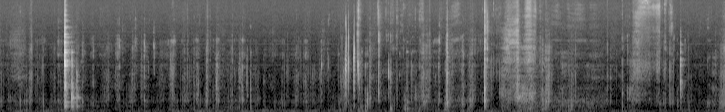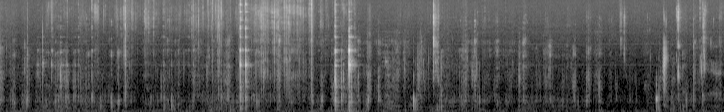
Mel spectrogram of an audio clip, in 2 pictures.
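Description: Close-up crunching bites and chewing of crispy fried pork chop, in irregular spells of crunches, with one sharp, loud crunch about a second in.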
